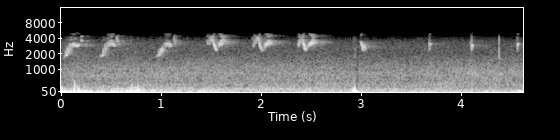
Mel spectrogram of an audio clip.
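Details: Mockingbird showing off its vocal talents on a hiking trip: a series of clear, upslurred whistled notes repeated about twice a second, followed by sharp short ticks, with low wind noise beneath.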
